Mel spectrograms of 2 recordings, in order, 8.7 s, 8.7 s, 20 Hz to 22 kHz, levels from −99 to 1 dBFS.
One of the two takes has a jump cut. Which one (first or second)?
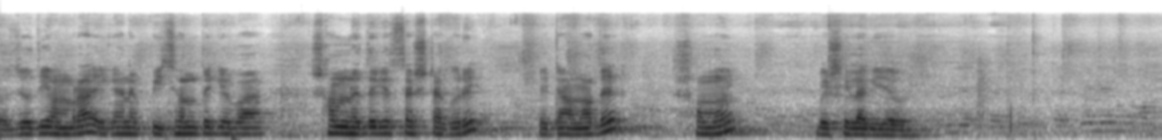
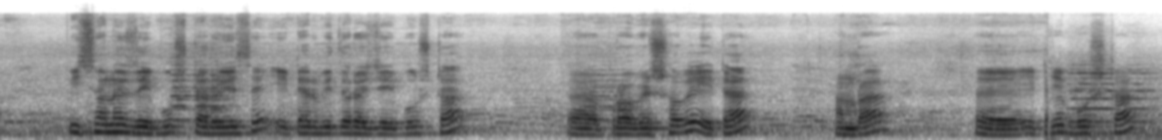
second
